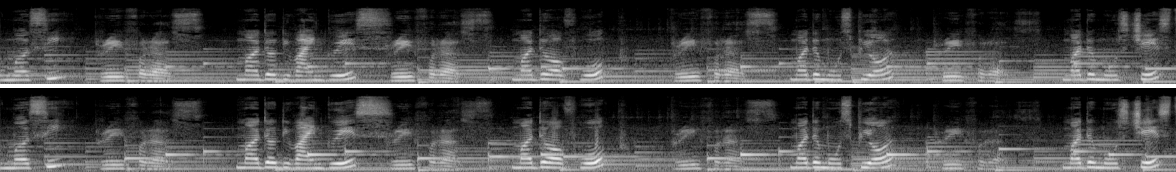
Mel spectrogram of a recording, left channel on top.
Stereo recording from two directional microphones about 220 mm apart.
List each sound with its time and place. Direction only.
0.1 s speech: 15° right (ahead or behind)
1.0 s speech: 35° left (ahead or behind)
2.4 s speech: 15° right (ahead or behind)
3.9 s speech: 35° left (ahead or behind)
5.2 s speech: 15° right (ahead or behind)
6.7 s speech: 35° left (ahead or behind)
7.9 s speech: 15° right (ahead or behind)
10.7 s speech: 15° right (ahead or behind)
